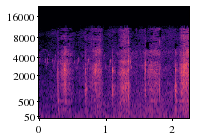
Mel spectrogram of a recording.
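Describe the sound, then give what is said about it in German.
Dry rasping scrapes as the back of a knife shaves fine, sawdust-like curls from resinous pine kindling like a plane, in a quick, uneven series of many short strokes of varying loudness. “Auf dem Messerrücken. Genau. Und das ist wie so ein Hobel. Genau. Und das ist wie Sägespäne im Grunde.”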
